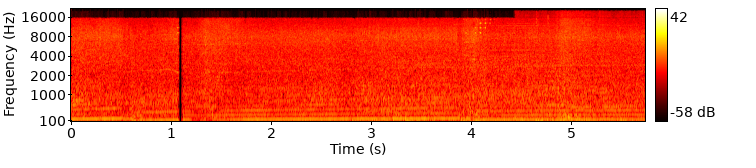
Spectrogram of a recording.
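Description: A Porsche 935 race car driven in Forza Horizon 5, its engine droning steadily at high revs with gear shifts and brief tire squeal, loud and close with no talk.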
